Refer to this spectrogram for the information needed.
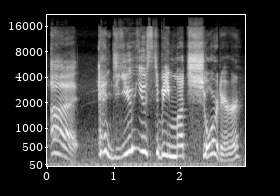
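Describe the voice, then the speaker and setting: A woman's voice: high voice, very animated, slow pace, bright, forceful tone, heavily acted. An actress playing a sassy, short-tempered young woman in an anime video game. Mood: incredulous. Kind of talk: English anime game voice acting.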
